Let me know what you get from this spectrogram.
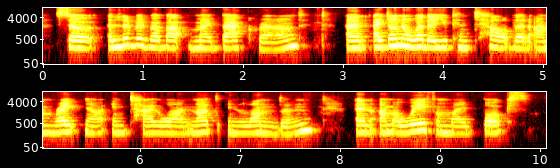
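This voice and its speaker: Against a quiet background, a woman with a fairly high pitch speaks at a fairly slow pace with fairly even intonation. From Libya. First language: Arabic. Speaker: professor. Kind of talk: panel discussion.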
